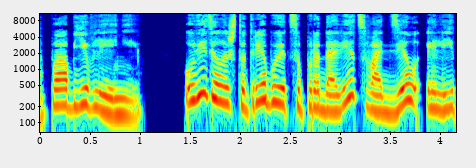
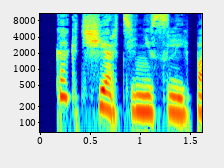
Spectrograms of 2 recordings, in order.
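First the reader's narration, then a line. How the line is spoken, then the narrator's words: Laughing. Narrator (Russian): смеялась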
